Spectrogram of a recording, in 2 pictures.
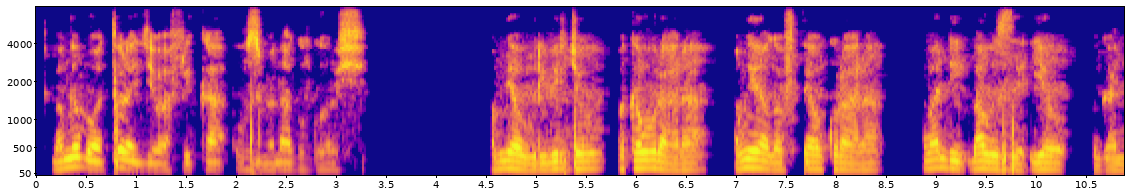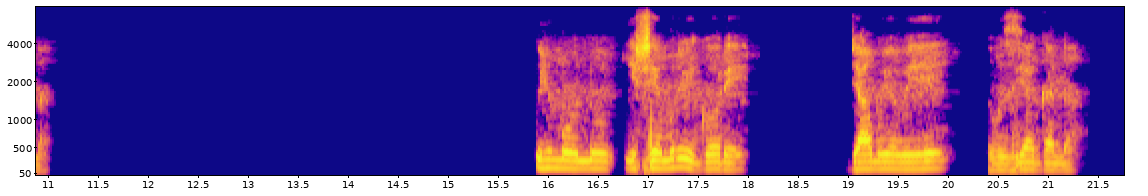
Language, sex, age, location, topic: Kinyarwanda, male, 18-24, Kigali, health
